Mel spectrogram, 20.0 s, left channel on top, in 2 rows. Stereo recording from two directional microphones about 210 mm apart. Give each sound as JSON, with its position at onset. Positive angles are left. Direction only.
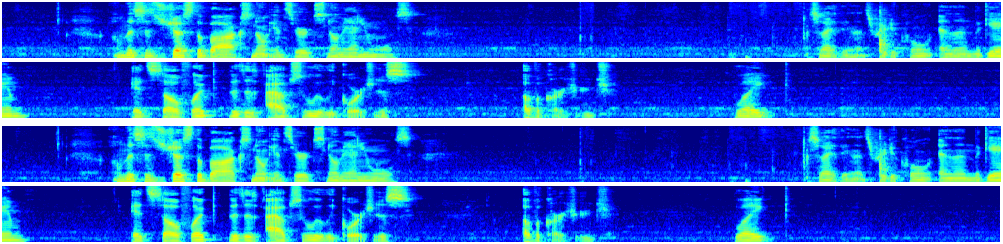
{"t": 0.5, "sound": "speech", "side_deg": -50}
{"t": 7.9, "sound": "speech", "side_deg": -50}
{"t": 11.3, "sound": "speech", "side_deg": -40}
{"t": 15.2, "sound": "speech", "side_deg": -40}
{"t": 17.3, "sound": "speech", "side_deg": -40}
